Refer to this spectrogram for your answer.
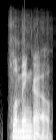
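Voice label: "flamingo", American English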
